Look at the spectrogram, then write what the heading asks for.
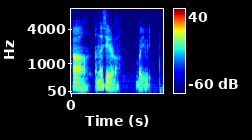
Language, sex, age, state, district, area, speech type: Malayalam, male, 18-30, Kerala, Wayanad, rural, spontaneous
